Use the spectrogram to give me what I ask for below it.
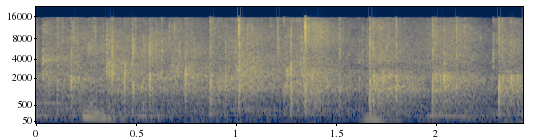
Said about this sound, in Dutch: Gewoon een applaus voor elkaar, maar nog even een heel groot applaus voor God.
